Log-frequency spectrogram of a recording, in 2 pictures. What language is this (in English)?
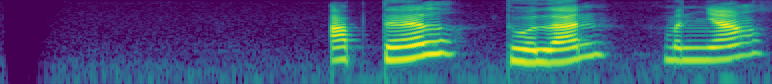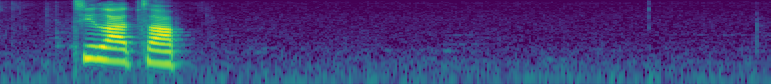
Javanese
